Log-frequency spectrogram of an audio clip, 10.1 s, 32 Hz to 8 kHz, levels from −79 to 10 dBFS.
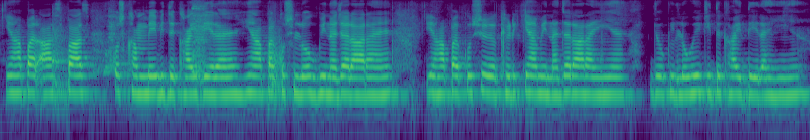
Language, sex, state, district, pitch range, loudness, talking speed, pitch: Hindi, female, Bihar, Sitamarhi, 190-200 Hz, -17 LUFS, 220 wpm, 195 Hz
